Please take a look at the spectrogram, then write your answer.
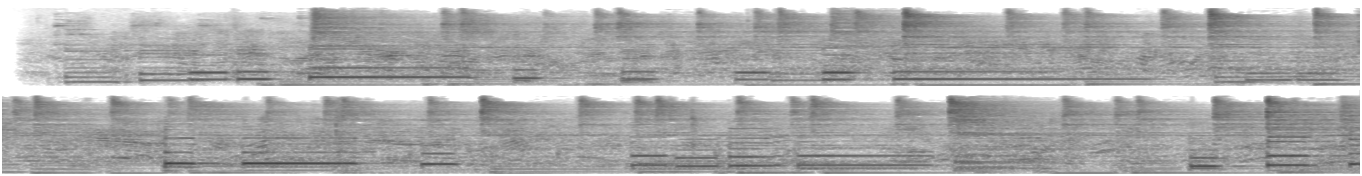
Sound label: Trio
